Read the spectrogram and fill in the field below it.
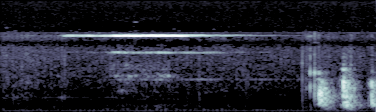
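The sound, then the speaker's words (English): An old telephone bell mounted on a second-floor wall rings with a loud, high, sustained metallic tone for about two seconds, swelling and then fading, before a voice begins speaking. “It was put on a wall on the second floor, where everybody could hear its loud bell from the first.”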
